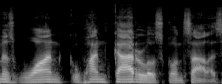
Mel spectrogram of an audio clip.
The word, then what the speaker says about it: Juan: so much is that my name Juan also sounds like check one two one I used to get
